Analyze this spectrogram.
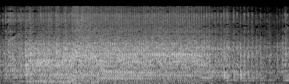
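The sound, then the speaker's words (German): An electric jigsaw cuts a 37.5 cm circle through a Plexiglas plastic sheet with a loud, harsh, rattling buzz that runs steadily throughout and eases slightly toward the end, with no voices. “die will ich jetzt mit dieser Stichsäge rundschneiden mit einem Kreis von 37,5 cm.”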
